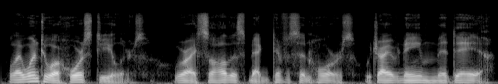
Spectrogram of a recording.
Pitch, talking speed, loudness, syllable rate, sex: 85 Hz, 215 wpm, -19 LUFS, 6.0 syllables/s, male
